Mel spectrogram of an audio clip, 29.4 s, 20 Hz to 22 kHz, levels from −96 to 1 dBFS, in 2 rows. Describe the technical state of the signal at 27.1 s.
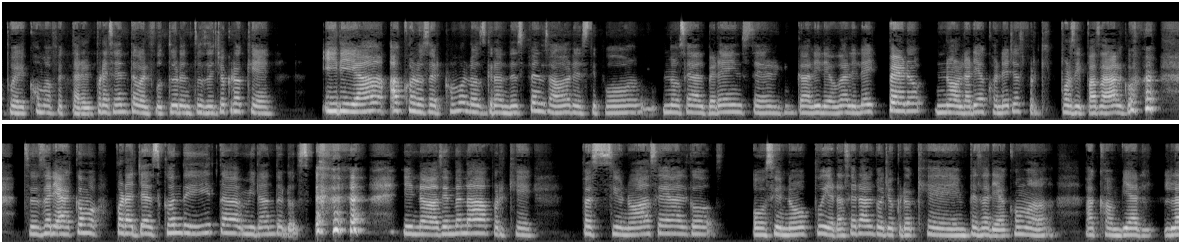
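At 27.1 s the speech signal is intact, with no audible dropout, clipping, distortion or other technical fault.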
